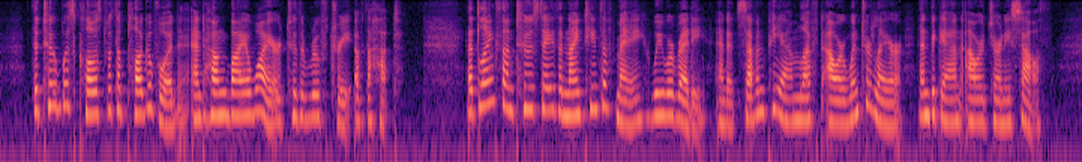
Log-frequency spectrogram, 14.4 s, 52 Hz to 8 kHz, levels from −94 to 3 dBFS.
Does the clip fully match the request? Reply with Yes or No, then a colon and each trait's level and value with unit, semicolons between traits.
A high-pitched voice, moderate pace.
Yes: high, 220 Hz; average, 185 wpm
